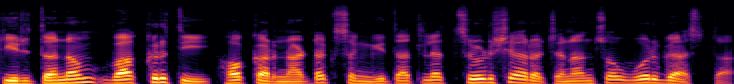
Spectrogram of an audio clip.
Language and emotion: Goan Konkani, neutral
